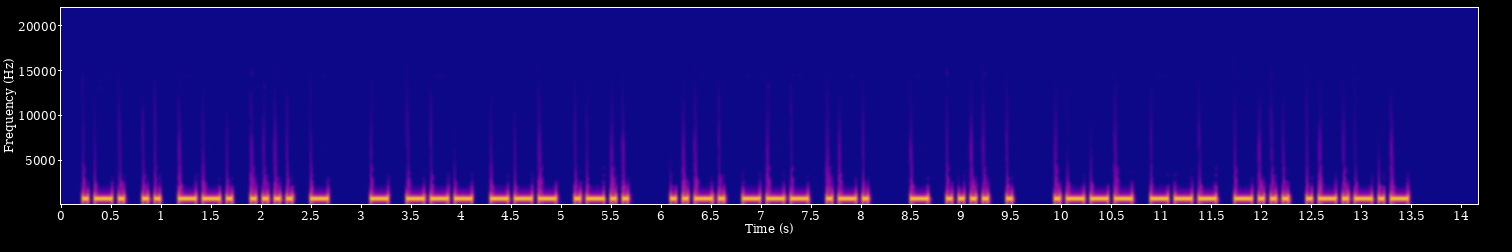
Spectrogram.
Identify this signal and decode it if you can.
Morse code, heard as a keyed tone, about 20 wpm, 700 Hz. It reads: RIGHT TOOL FOR THE JOB.
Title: Sentences from Top 1000 Words - Review Part 6 - 20wpm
